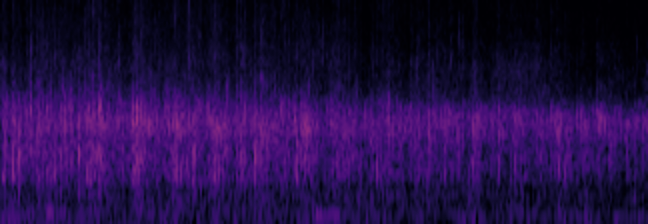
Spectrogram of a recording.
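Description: A church audience applauds for the Lord steadily, a dense, even wash of many hands clapping that stays loud for the full stretch without clear breaks or speech.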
